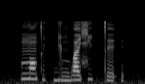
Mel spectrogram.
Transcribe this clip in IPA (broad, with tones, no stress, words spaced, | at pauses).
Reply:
n̪ɔ̃˦t̪i˨k̚ ɡi˨˩mwa˦ɕi˦ʔ t̪e˨ʔ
